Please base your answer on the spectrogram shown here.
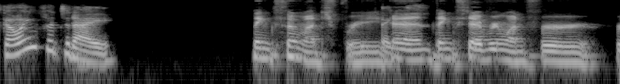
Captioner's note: American accent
